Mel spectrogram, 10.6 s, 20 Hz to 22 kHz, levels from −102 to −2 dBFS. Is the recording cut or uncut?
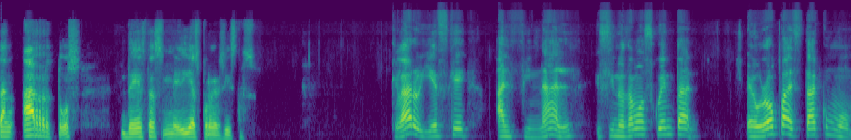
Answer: cut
